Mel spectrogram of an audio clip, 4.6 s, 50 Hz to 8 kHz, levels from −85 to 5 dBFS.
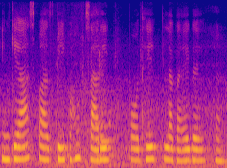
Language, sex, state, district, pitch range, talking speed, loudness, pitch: Hindi, female, Chhattisgarh, Raipur, 190-215 Hz, 130 wpm, -15 LUFS, 205 Hz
